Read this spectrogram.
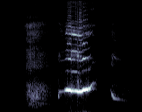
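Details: A female cat taken to the vet for wheezing, later judged alright, makes a raspy breath then a drawn-out whistling, squeaky tone and a brief squeak: wheezing.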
